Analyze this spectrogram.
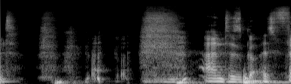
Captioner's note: laughs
